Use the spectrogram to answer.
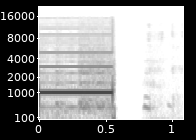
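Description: A censor bleep: one loud, steady, mid-pitched pure tone lasting about half a second that cuts off abruptly, followed by a few faint, brief sounds.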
